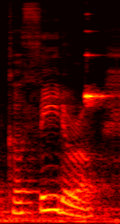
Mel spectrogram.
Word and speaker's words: cathedral: Cathedral. Thì C đây lại phát âm thành âm K.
